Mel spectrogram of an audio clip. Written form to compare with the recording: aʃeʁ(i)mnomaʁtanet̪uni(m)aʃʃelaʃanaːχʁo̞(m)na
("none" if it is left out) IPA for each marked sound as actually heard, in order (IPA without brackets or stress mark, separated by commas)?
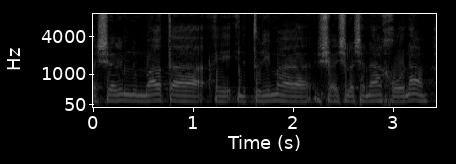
i, m, none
